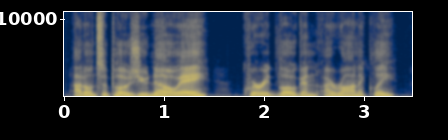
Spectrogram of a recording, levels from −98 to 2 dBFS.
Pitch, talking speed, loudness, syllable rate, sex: 160 Hz, 155 wpm, -19 LUFS, 6.2 syllables/s, male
